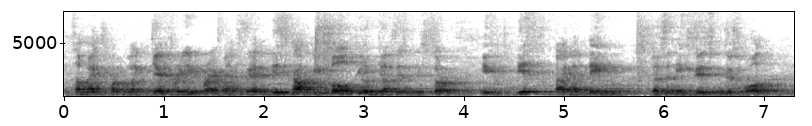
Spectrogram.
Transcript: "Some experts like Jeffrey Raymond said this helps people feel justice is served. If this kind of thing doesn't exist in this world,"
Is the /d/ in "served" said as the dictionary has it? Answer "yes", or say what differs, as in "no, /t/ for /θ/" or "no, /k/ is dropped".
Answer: no, /d/ is dropped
